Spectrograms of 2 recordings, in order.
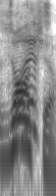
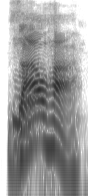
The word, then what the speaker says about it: Zauha: Well, no, he says he posted, I think a couple weeks ago and said it's Zauha, not Zoncha, Harper. Zauha. Just say it how it's.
